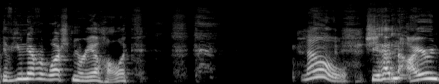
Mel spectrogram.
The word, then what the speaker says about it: xxxHolic: hol I see yes it's pronounced holic hello I'm Josh and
